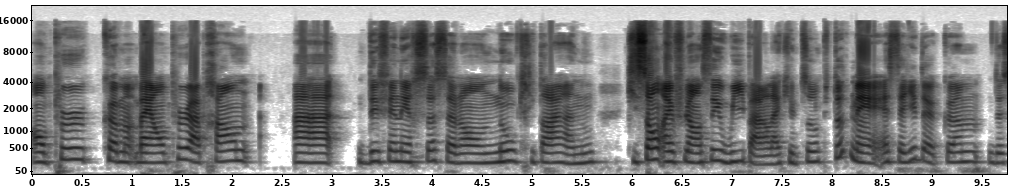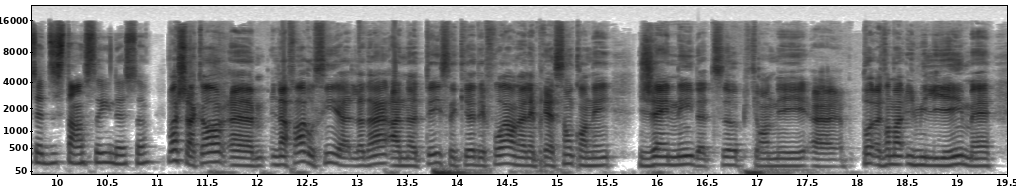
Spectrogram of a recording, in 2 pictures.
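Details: Adult male comedian and podcast host with cluttering (speech too fast or irregular, reduced intelligibility); only realized in adulthood that speech therapy could help, previously unaware the condition had a name; finding: cluttering.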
